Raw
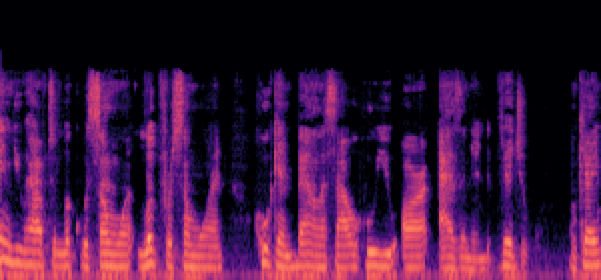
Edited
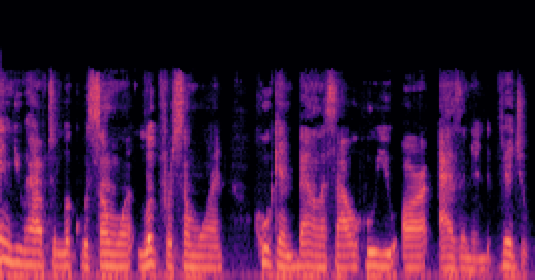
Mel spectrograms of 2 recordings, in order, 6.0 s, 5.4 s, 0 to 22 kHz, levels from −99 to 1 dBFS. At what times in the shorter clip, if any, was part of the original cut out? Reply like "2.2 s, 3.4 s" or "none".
none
